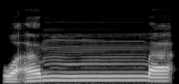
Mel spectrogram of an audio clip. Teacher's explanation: دونوں ہونٹ جو ہیں وہ آپس میں مل جائیں گے اور پوری طرح سے ناک سے آواز آئے گی غنے کی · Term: غنہ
